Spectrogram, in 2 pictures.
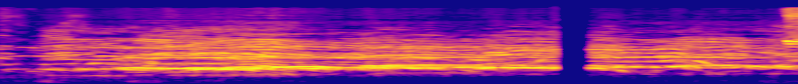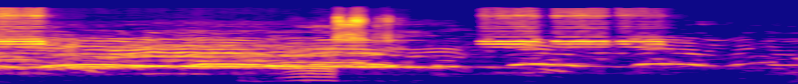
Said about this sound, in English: Huge crowds of protesters in London, England.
